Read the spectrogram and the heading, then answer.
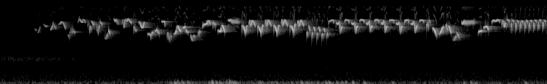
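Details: Pacific Wren singing, a tiny bird of dense undergrowth that sings from fallen logs and stumps; a bubbly, excited, very high song of rapid tinkling trills and twittering notes pouring out without a break, with a low rumble underneath.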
